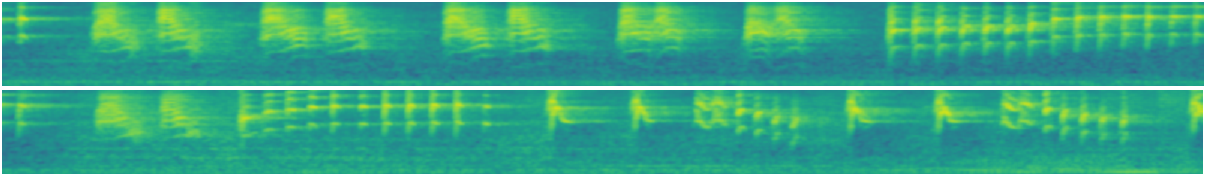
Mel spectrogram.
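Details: Long-tailed shrike with 'gereja petir' style song for training caged birds: harsh chirp bursts, then a fast trill of rising notes and sweeping whistled phrases, low rumbling noise behind.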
